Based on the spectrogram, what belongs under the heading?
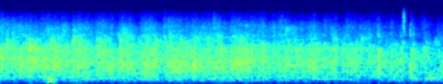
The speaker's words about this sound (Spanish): Asociación Cultural Carrozas Oruña, en la categoría A presentarán Murasaki y en la categoría B Bollywood. Un aplauso para ellos.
